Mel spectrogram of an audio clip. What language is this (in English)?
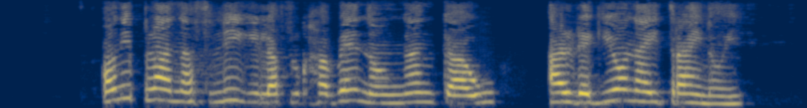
Esperanto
